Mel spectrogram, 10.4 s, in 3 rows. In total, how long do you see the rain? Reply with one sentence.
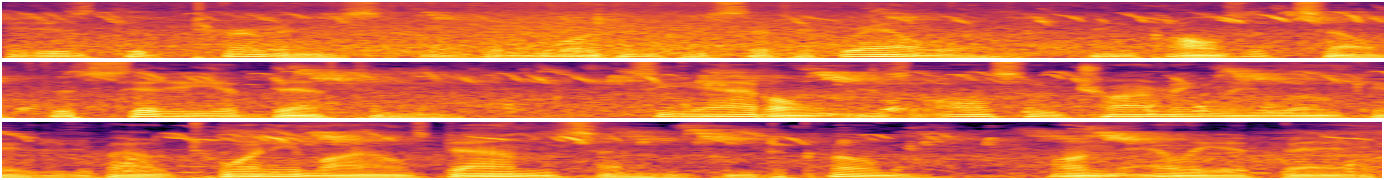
The rain can be heard for 7 seconds in total.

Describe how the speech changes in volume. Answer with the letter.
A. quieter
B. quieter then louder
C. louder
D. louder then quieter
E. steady
E.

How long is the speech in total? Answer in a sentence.
The speech can be heard for 10 seconds in total.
